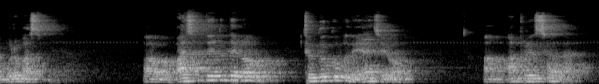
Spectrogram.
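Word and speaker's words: après cela: 노터와 아프리셀라. 아프리셀라라고 해야 되는데 아프리셀라 그 발음이 되겠죠?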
